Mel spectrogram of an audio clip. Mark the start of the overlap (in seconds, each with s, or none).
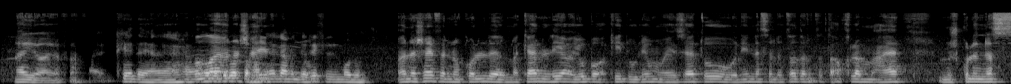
1.9 s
